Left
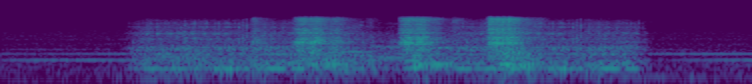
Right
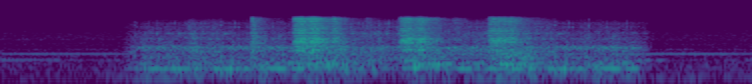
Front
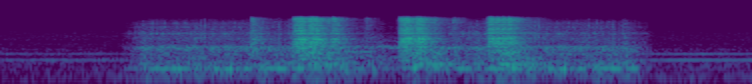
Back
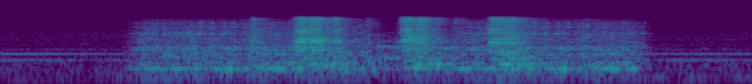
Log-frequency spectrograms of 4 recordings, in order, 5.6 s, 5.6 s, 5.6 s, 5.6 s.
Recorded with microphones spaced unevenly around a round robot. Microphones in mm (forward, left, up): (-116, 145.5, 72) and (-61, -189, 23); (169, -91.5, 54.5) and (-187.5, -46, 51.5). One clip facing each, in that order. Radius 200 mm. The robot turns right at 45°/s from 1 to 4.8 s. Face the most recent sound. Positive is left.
turn(degrees=90)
